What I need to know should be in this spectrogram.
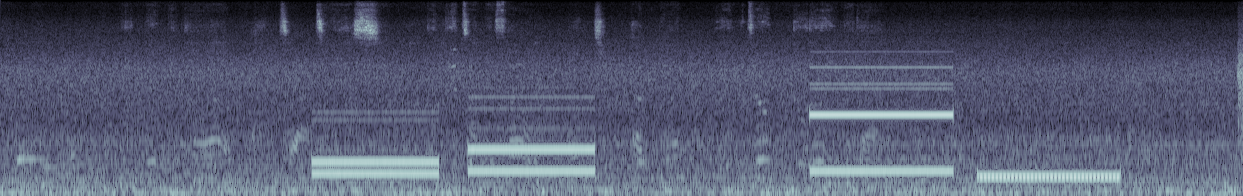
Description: Aircraft SELCAL, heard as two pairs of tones, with a squelch burst at the end and the noise inside a car. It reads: CG-DK DS-AB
